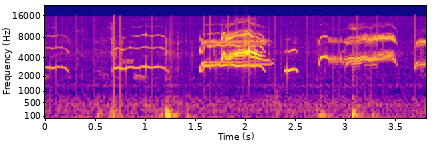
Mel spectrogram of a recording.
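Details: Lesser kestrel chicks in a wild nest, 2023, begging while the female delivers a mouse. Short wavering squeals build into louder, overlapping bursts of drawn-out whines, with soft thumps and shuffling below.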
